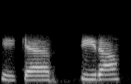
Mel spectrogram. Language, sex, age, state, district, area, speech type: Punjabi, female, 18-30, Punjab, Mohali, urban, conversation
